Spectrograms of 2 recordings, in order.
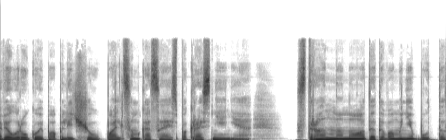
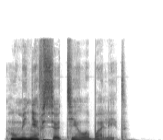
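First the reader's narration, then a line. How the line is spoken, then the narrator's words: Grumbled. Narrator (Russian): буркнула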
